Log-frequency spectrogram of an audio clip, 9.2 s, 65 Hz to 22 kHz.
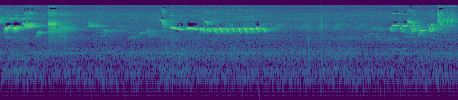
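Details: Song of a Blue-and-white flycatcher in a shaded valley along the Aodani trail, Mount Maya, Japan, 23 June 2017: clear whistled opening notes, then a fast even trill of about a dozen notes, and a further varied phrase after a pause.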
